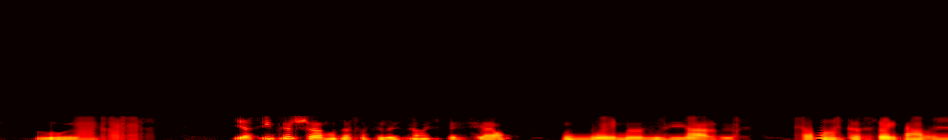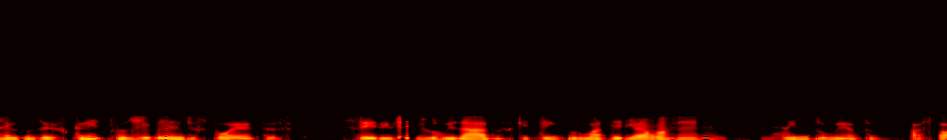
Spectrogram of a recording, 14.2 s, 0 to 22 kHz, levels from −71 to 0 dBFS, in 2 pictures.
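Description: Throughout, the speech sounds robotic and buzzy, the mark of the Codec 2 vocoder at 1.6 kbit/s, which rebuilds the voice from sine waves using only pitch, voicing and envelope. From 10.04 to 10.43 s it breaks into warbling, pitch-jumping gibberish, as bit errors on digital voice radio, at around 7 percent, scramble several consecutive vocoder frames.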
